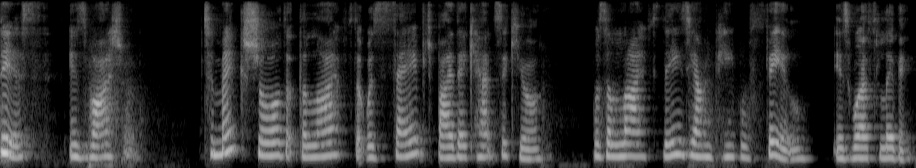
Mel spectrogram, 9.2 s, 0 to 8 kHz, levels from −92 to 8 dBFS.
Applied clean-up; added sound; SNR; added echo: neural mask model DeepFilterNet 3.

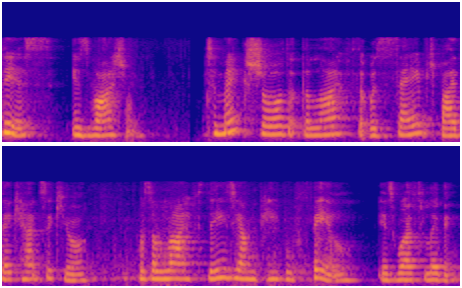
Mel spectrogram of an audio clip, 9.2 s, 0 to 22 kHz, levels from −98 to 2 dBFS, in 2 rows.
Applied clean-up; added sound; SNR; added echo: neural separator model SepFormer DNS4.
